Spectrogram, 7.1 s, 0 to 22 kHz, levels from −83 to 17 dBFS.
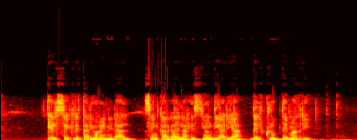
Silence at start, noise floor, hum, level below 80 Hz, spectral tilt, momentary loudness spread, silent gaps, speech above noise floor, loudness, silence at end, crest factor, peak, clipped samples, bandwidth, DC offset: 0.35 s; -47 dBFS; none; -44 dBFS; -4.5 dB/octave; 8 LU; none; 35 dB; -13 LUFS; 0.15 s; 14 dB; 0 dBFS; under 0.1%; 7.6 kHz; under 0.1%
